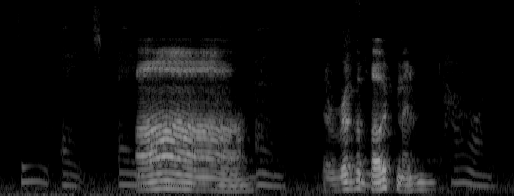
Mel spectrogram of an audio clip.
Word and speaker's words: Charon: It's just as you described it, only your pronunciation is a little off. The name you heard wasn't Karen. It was C-H-A-R-O-N.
